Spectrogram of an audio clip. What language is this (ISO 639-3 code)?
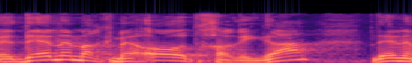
heb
